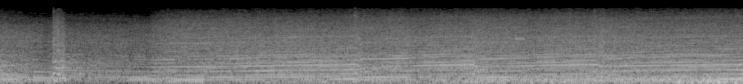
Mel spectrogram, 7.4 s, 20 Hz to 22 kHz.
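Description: A Formula One car's turbocharged V6 engine screams as it accelerates and shifts up through the gears.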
